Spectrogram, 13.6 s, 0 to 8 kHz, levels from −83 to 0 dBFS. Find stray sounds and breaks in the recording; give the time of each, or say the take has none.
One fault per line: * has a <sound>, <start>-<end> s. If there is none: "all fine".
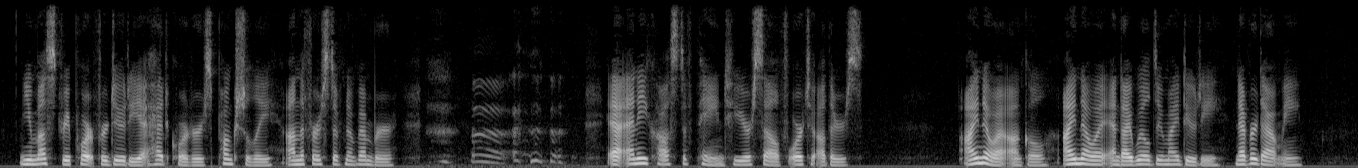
* has a laugh, 4.3-5.8 s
